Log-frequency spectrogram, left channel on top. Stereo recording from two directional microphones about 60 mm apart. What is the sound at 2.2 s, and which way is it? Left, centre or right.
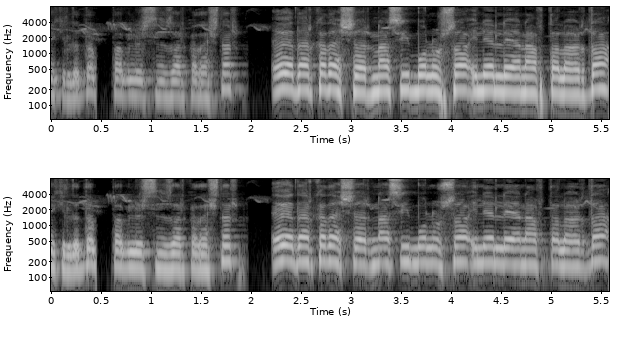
Speech, left.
